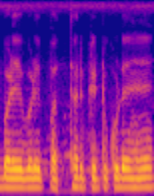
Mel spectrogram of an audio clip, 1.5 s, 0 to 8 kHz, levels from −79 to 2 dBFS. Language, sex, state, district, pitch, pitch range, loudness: Hindi, male, Bihar, Gaya, 145 Hz, 140-145 Hz, -15 LUFS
